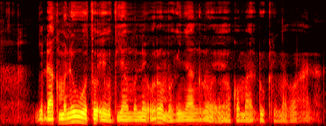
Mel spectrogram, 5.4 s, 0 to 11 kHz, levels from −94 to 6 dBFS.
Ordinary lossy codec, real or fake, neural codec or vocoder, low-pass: none; fake; vocoder, 22.05 kHz, 80 mel bands, Vocos; none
